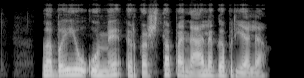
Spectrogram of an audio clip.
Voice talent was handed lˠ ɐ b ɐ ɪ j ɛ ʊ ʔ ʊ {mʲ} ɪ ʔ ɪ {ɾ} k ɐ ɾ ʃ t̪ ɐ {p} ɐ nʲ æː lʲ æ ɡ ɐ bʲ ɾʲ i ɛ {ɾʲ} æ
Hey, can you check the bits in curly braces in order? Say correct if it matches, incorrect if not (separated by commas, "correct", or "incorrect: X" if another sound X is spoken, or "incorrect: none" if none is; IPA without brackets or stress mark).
correct, correct, correct, incorrect: lʲ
